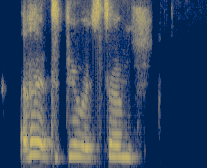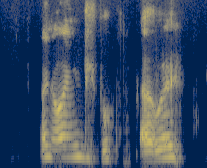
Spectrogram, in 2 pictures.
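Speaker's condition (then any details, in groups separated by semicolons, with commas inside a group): Cerebral palsy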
